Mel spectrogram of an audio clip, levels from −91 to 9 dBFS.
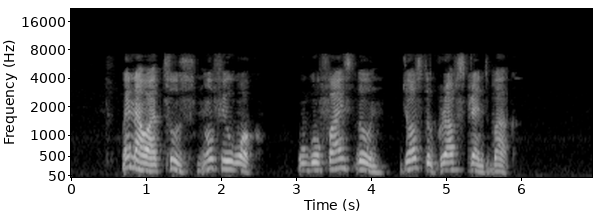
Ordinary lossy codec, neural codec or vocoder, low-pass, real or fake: AAC, 32 kbps; none; 7.2 kHz; real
